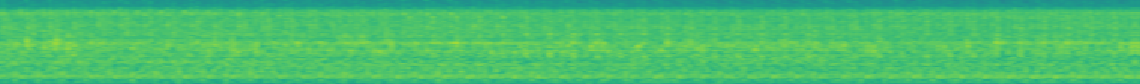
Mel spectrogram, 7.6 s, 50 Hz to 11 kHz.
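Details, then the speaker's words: Toyota 4B diesel, warmed up at idle, knock began after injection pump repair (plunger pair and nozzle replaced): even idle with faint light rattle like small rolling balls, almost inaudible now; cause of knock unclear. "двигатель прогрелся час кукла не слыхать почти маленькая маленько такой звук перекатывающихся шарика ."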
